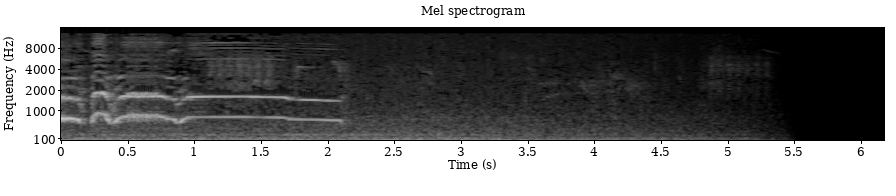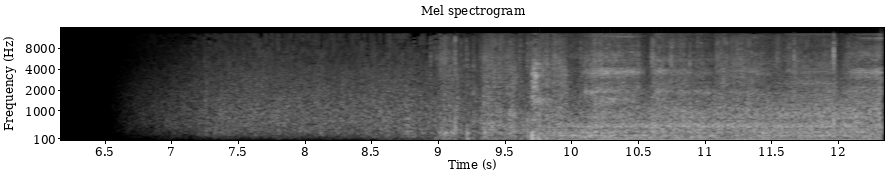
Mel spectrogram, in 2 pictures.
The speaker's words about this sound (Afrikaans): Partymal dink ek, daai haan probeer iets vir my sê.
